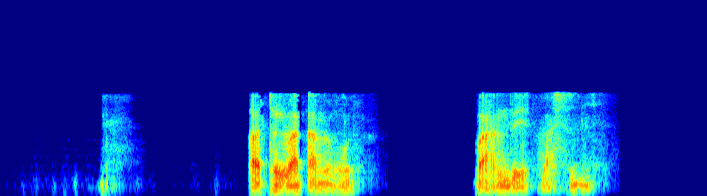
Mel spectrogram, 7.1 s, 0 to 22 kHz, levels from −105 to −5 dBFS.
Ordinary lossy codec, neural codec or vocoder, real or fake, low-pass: AAC, 16 kbps; codec, 16 kHz, 2 kbps, FunCodec, trained on LibriTTS, 25 frames a second; fake; 3.6 kHz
